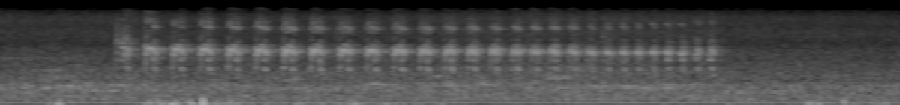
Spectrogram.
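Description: Rufous hornero singing: a fast, even trill of sharp, ringing notes, about eight a second, lasting some four seconds. The notes quicken slightly and drop a little in pitch toward the end.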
